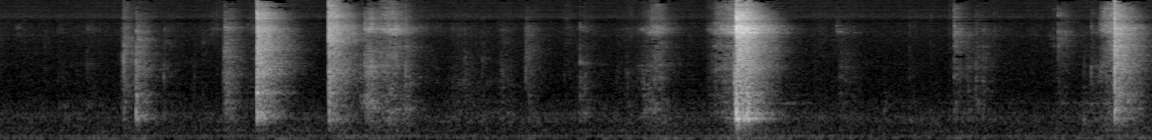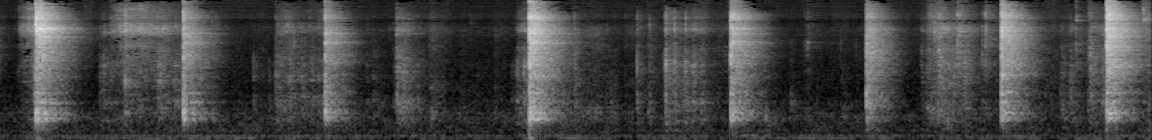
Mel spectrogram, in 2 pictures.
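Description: Metal tripod clamps click and snap.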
